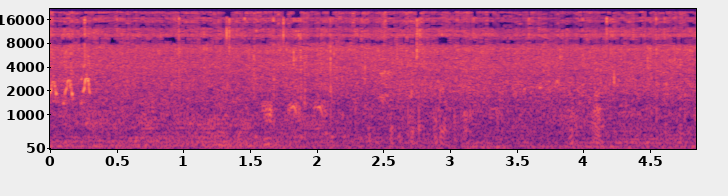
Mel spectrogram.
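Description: Steady rain falls outdoors by water, a dense broadband hiss filling the whole stretch, with a few faint duck-like calls poking through near the start and middle.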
